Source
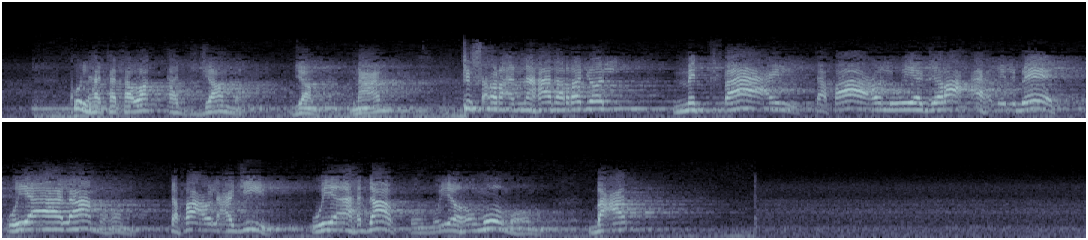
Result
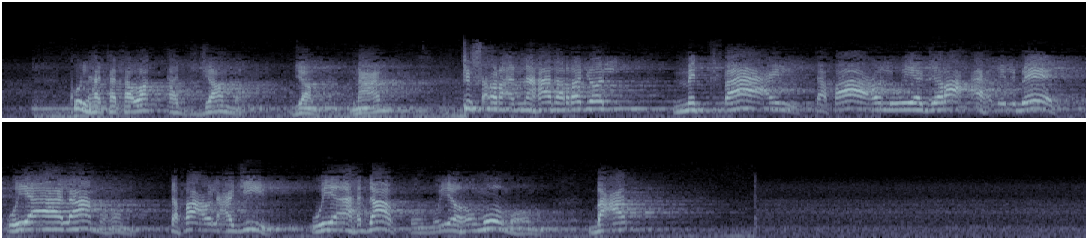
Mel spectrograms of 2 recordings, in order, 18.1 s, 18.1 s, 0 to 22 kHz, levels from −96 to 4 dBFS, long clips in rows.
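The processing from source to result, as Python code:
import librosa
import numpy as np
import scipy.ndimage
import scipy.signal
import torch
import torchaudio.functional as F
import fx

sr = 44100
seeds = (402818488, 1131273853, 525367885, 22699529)

y = fx.highpass(x, sr, hz=110.0, slope=12, at=(7.31, 8.78))
y = y * librosa.db_to_amplitude(-3.5)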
